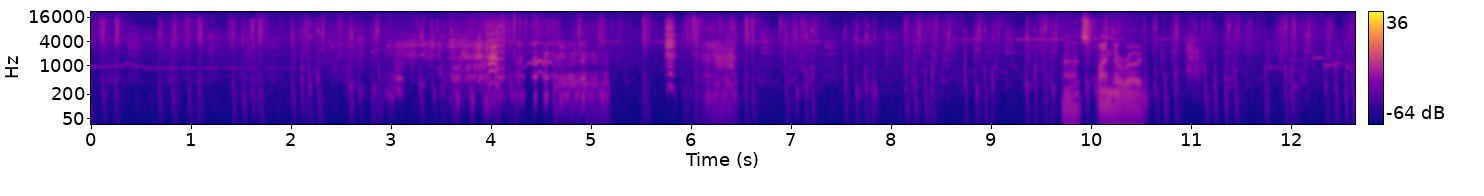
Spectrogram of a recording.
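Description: Hooves of a horse in Zelda Tears of the Kingdom clip-clop steadily as it is ridden, with a loud whinny near the end, under game music and someone speaking.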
